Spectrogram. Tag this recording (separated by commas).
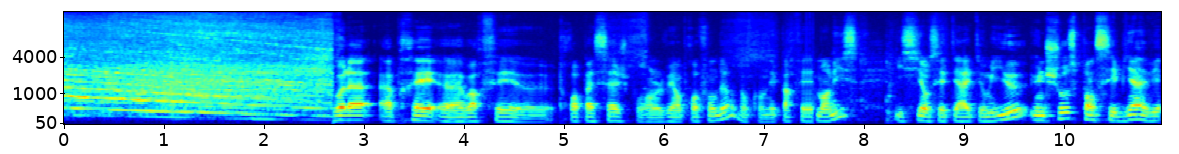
planing timber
